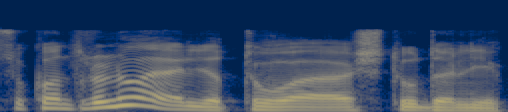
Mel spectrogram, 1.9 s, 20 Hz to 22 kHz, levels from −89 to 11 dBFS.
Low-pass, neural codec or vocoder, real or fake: 7.2 kHz; codec, 16 kHz, 2 kbps, X-Codec, HuBERT features, trained on LibriSpeech; fake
